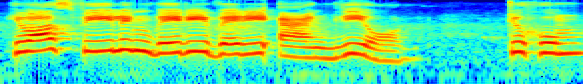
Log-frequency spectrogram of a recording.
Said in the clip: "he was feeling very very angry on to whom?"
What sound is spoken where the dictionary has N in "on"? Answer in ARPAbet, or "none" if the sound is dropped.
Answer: L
